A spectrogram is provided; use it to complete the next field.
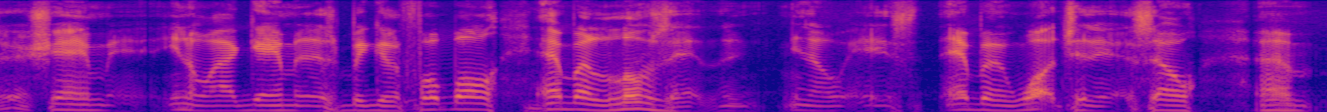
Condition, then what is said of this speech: ALS (motor neuron disease). You know, apart from the voice, I'm doing all right.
